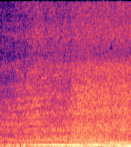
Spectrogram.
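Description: A lorry approaching and passing on a wet road: tyre hiss on the soaked surface swells as it nears, over a steady engine drone, with heavy rain falling.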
